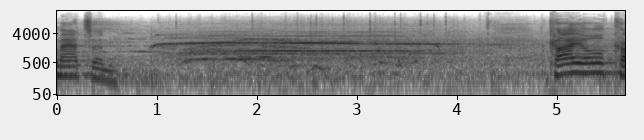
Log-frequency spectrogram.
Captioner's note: cheers and applause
